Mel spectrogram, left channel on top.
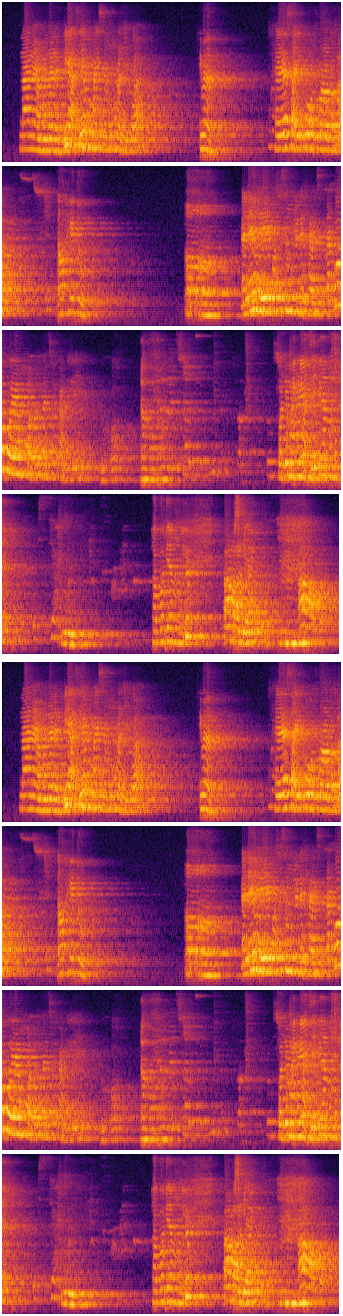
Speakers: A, on the right; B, on the left.
A: নাই, নাই। অহা নাই দেখোন। এ আজিহে সোমাইছে মোৰ ৰাতিপুৱা।
B: কিমান
A: এৰে চাৰিশ ওঠৰ টকা। অ'।
B: অ সেইটো অ অ
A: এনে হেৰি প্ৰচেচিং বুলি দেখাই আছ তাকো আকৌ এইয়া মোৰ অটল পেঞ্চন কাটিলেই দুশ। প্ৰতিমাহে
B: অ অ
A: কাটেই। উম। অ'
B: ঠিকে আছে দিয়া
A: অ'
B: নহ'লে
A: দিয়া, হ'ব দিয়া।
B: হ'ব নহ'লে
A: অ' অ',
B: পিছত কৰিম
A: হ'ব।
B: উম উম উম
